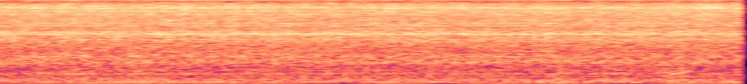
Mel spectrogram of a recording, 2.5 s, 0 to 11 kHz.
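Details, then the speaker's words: 2011 BMW 335i xDrive M Sport, N55 engine, 6-speed, bought as a knocking Copart car, on first start after delivery: lumpy, uneven idle with stumbling beats as it misfires; the engine likely needs rebuilding or replacing. "It's weird. It sounds like complete shit."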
